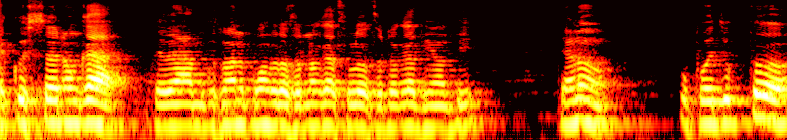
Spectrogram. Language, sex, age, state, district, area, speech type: Odia, male, 45-60, Odisha, Mayurbhanj, rural, spontaneous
